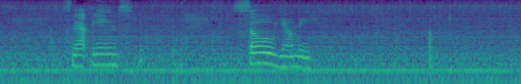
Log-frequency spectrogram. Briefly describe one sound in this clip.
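A spatula scrapes and stirs vegetables in a pan.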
